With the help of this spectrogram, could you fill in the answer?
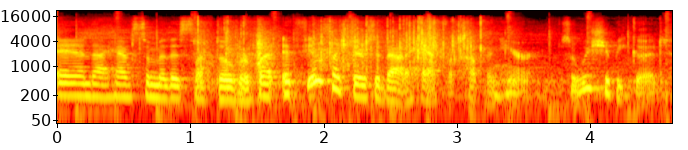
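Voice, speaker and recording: Noticeable background noise accompanies a woman talking at a very fast pace. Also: medium pitch for a woman, lively intonation. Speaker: vlogger. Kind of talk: cooking tutorial. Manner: soft, lowered voice; animated.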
